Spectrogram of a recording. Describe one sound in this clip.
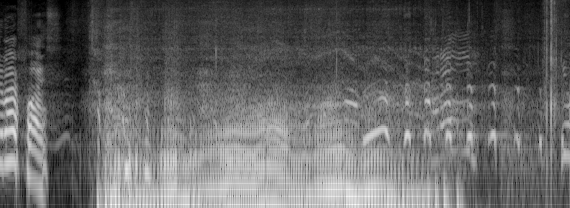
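A dirt bike engine revs loudly nearby.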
